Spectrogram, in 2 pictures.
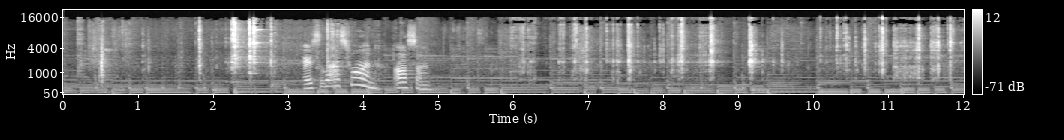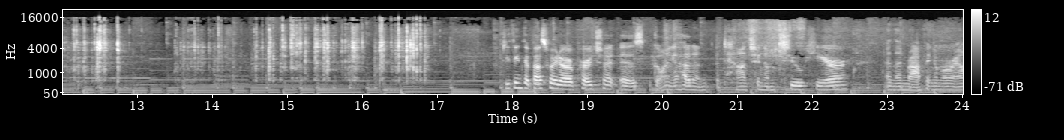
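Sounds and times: background music: 0.0s - 24.0s
metal parts clinking and rattling: 0.2s - 3.8s, 5.8s - 17.0s.

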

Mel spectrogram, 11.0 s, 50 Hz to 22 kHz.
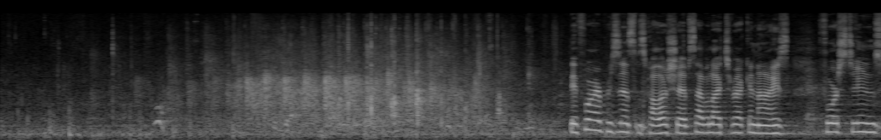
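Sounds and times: audience applauding: 1.6s - 6.8s.

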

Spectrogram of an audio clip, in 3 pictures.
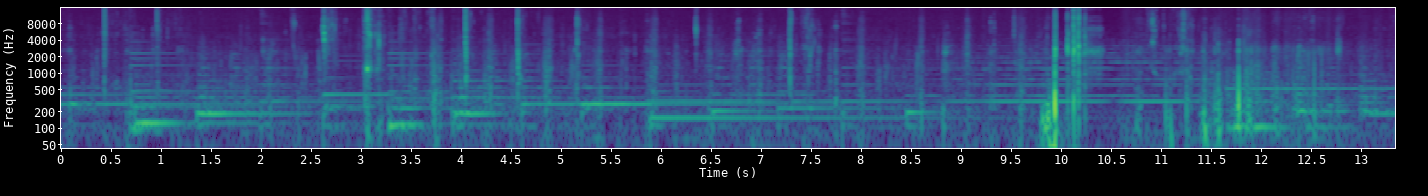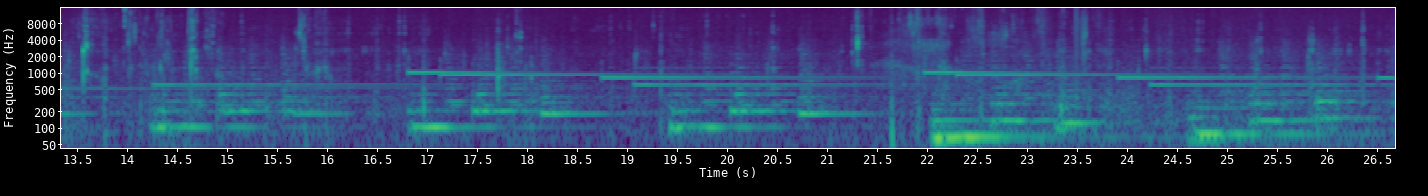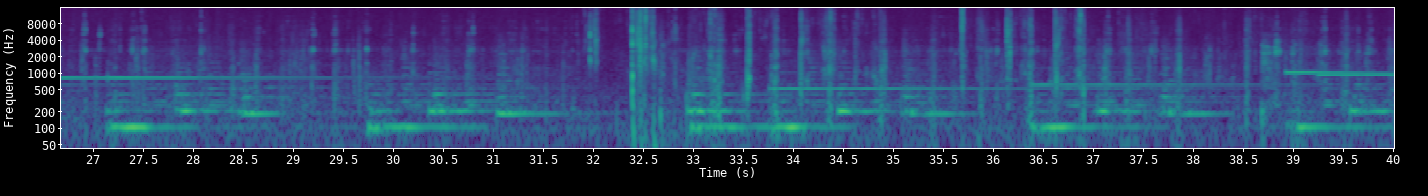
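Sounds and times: close chewing mouth sounds: 0.0s - 40.0s
soft background music: 0.0s - 40.0s.

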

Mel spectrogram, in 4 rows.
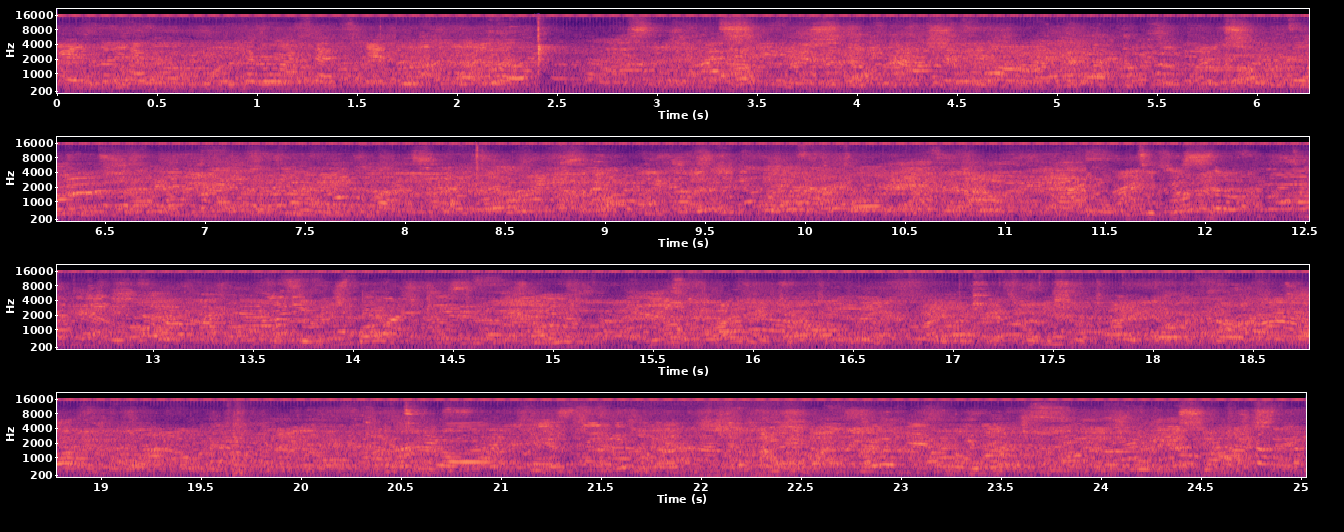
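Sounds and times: chatter of many people: 0.0s - 25.0s.

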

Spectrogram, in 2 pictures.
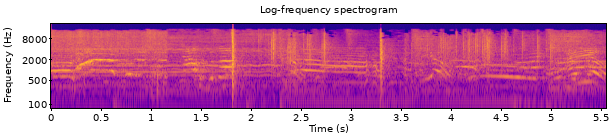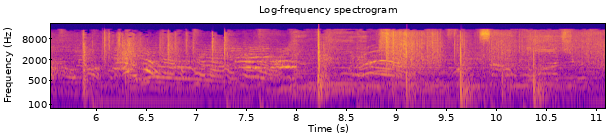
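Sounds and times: children shouting and squealing: 0.0s - 10.1s.

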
